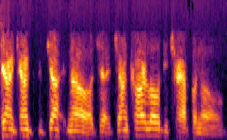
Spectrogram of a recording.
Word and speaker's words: Giancarlo Di Trapano: But, like, first of all, your name, it's Giancarlo Di Trapano. Is that how you pronounce Giancarlo Di Trapano,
